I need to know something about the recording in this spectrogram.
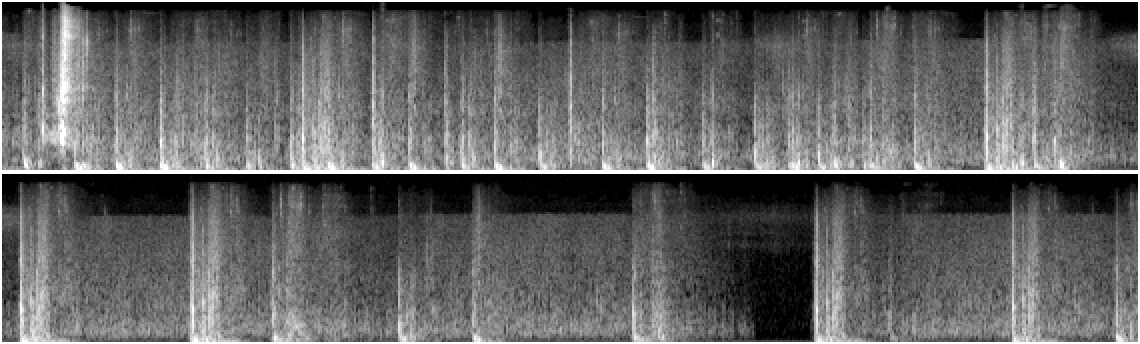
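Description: Boots thump and scrape in quick, uneven footsteps.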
